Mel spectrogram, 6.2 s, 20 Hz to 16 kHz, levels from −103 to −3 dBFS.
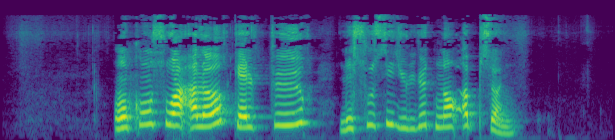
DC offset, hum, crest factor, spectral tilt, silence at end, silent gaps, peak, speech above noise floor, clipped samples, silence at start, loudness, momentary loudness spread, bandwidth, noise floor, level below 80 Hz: under 0.1%; none; 20 dB; -3 dB/octave; 1 s; none; 0 dBFS; 54 dB; under 0.1%; 1.15 s; -18 LUFS; 14 LU; 11.5 kHz; -72 dBFS; -72 dBFS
